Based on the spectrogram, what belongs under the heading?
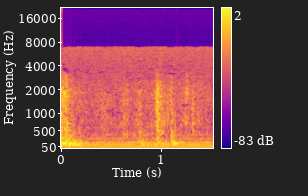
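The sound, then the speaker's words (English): A door is pushed shut, followed by a few short clicks and knocks of its lock being worked, with no voices. “You'll excuse me if I lock the door.”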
